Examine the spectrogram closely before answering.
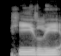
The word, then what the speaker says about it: Pelee: Is that how you pronounce it? Is that how you write it? Pelee Island? Pelee Island.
